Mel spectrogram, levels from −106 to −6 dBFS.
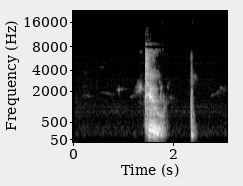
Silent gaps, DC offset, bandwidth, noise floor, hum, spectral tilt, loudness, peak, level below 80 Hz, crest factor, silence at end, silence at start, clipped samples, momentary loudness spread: none; under 0.1%; 9.2 kHz; -83 dBFS; none; -4.5 dB/octave; -16 LUFS; -2 dBFS; -72 dBFS; 22 dB; 0.7 s; 1.45 s; under 0.1%; 23 LU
